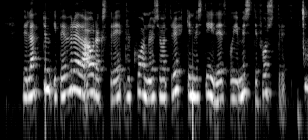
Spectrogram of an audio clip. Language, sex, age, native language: Icelandic, female, 30-39, Icelandic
